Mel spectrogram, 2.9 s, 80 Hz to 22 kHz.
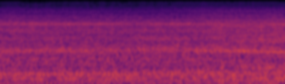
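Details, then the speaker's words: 2007 Mercedes E350 (W211) at Copart idling in 100-degree heat with AC on max cool: smooth, even hum with a faint fan whoosh and no knocks, ticks or misses; sounds fantastic; normal idle. "I hope so. She sounds fantastic though. She really does."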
